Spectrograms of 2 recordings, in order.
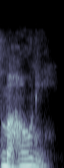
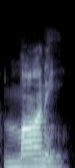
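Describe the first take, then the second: First: The name is said with three full syllables. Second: The name is squeezed into two syllables. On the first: The speaker calls it right. "if you're in America, we pronounce it Ben Mahoney" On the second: The speaker calls it wrong. "You know how the Aussies pronounce it? M A H N Y"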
